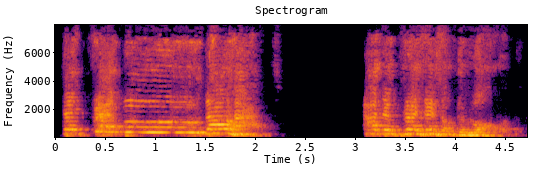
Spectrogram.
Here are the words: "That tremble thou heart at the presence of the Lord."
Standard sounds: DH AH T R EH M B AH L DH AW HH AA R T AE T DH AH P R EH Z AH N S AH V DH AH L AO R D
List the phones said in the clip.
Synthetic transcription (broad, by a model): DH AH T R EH B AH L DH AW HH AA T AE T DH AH P R EH Z AH N S AH V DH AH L AO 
